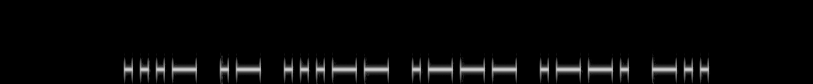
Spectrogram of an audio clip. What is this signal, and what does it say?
Morse code, heard as a keyed tone, about 15 wpm, 700 Hz. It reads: VA3JPD
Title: DXCC-100 Call Signs - 6 Characters - 15wpm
